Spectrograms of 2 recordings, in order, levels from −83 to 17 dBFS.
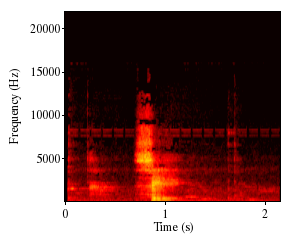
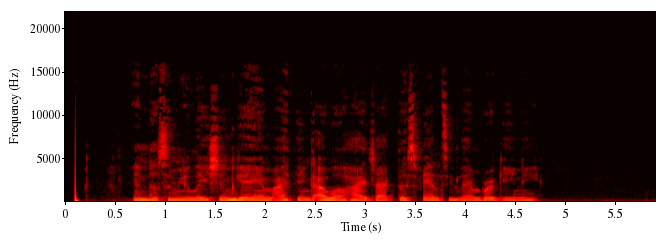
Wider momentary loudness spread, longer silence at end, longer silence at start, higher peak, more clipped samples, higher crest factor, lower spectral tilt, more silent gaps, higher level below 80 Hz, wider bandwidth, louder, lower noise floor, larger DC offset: first, 24 LU vs 8 LU; second, 0.85 s vs 1.2 s; about the same, 0.05 s vs 0.1 s; first, -2 dBFS vs -22 dBFS; neither; first, 24 dB vs 16 dB; second, -1.5 dB/octave vs -4.5 dB/octave; neither; second, -70 dBFS vs -56 dBFS; about the same, 15 kHz vs 16 kHz; first, -18 LUFS vs -39 LUFS; second, -49 dBFS vs -68 dBFS; neither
